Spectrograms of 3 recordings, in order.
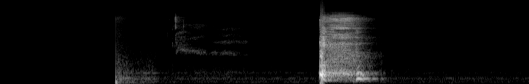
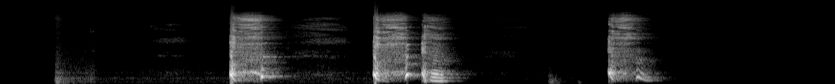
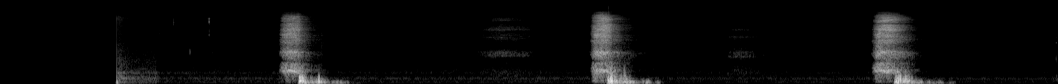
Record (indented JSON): {
  "cough_length": "5.3 s",
  "cough_amplitude": 26028,
  "cough_signal_mean_std_ratio": 0.19,
  "three_cough_length": "8.4 s",
  "three_cough_amplitude": 26028,
  "three_cough_signal_mean_std_ratio": 0.27,
  "exhalation_length": "10.6 s",
  "exhalation_amplitude": 26028,
  "exhalation_signal_mean_std_ratio": 0.25,
  "survey_phase": "beta (2021-08-13 to 2022-03-07)",
  "age": "18-44",
  "gender": "Female",
  "wearing_mask": "No",
  "symptom_none": true,
  "smoker_status": "Never smoked",
  "respiratory_condition_asthma": true,
  "respiratory_condition_other": false,
  "recruitment_source": "REACT",
  "submission_delay": "2 days",
  "covid_test_result": "Negative",
  "covid_test_method": "RT-qPCR",
  "influenza_a_test_result": "Negative",
  "influenza_b_test_result": "Negative"
}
